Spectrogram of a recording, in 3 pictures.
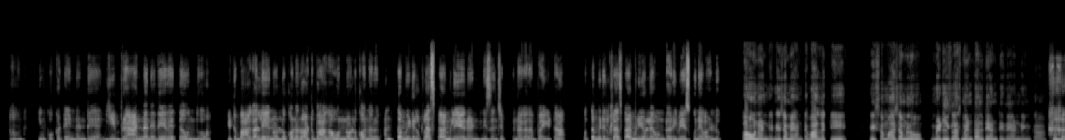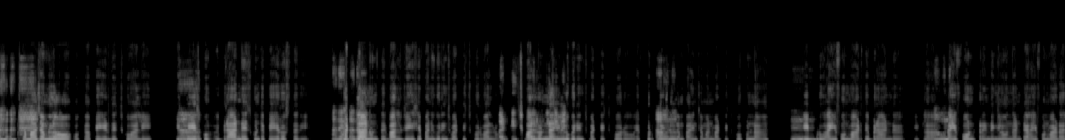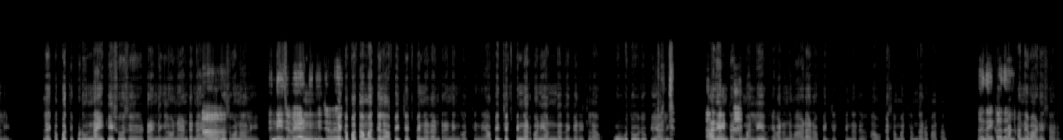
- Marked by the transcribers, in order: in English: "మిడిల్ క్లాస్"; in English: "మిడిల్ క్లాస్ ఫ్యామిలీ"; in English: "మిడిల్ క్లాస్ మెంటాలిటీ"; laugh; in English: "ఐఫోన్"; in English: "బ్రాండ్"; in English: "ఐఫోన్ ట్రెండింగ్‌లో"; in English: "ఐఫోన్"; in English: "నైకి"; in English: "ట్రెండింగ్‌లో"; in English: "నైకి షూస్"; in English: "ఫిడ్జెట్ స్పిన్నర్"; in English: "ఫిడ్జెట్ స్పిన్నర్"; chuckle; in English: "ఫిడ్జెట్"; tapping
- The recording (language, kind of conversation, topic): Telugu, podcast, ట్రెండ్‌లు ఉన్నప్పటికీ మీరు మీ సొంత శైలిని ఎలా నిలబెట్టుకుంటారు?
